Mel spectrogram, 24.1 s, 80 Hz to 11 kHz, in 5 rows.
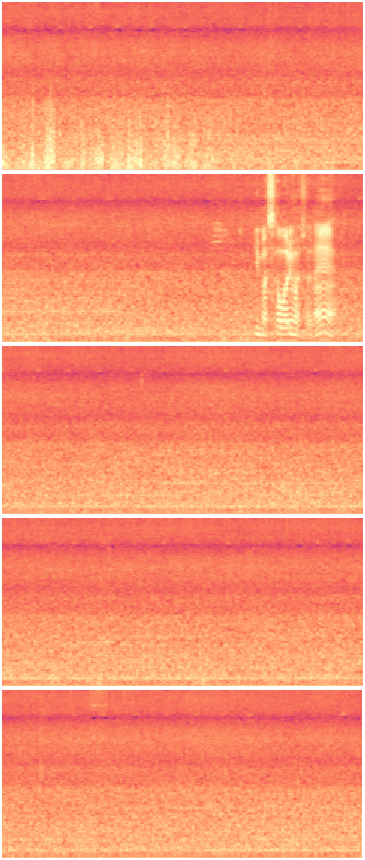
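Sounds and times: engine idling: 0:00.0 - 0:24.0.

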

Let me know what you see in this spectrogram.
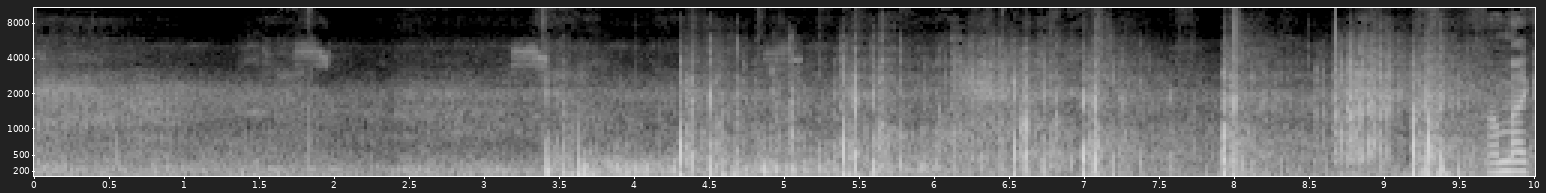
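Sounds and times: fireworks bangs and cracks: 0:03.4 - 0:10.0.

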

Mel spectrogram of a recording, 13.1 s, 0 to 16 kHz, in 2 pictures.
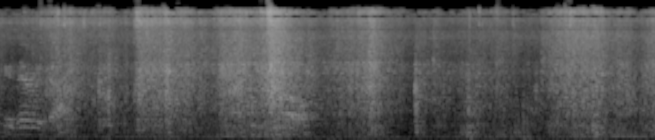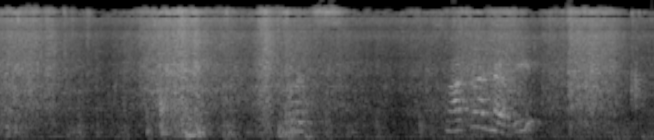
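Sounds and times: plastic bag rustling and crinkling: 0:00.0 - 0:13.0.

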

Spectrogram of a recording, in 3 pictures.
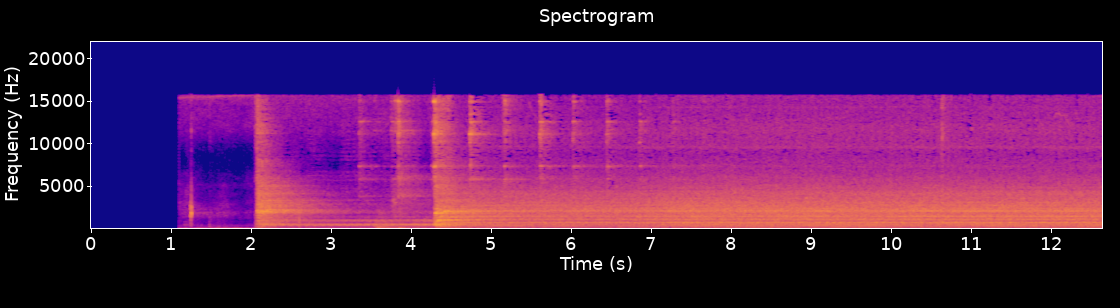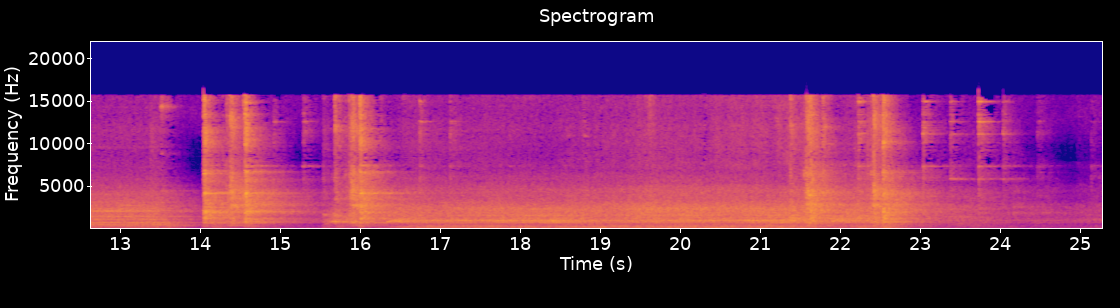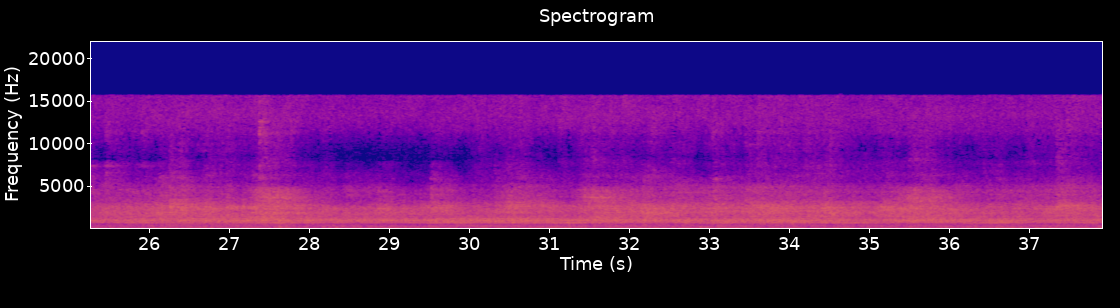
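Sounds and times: crane trolley motor whine: 0:02.0 - 0:14.0, 0:15.5 - 0:27.7
crane hoist motor running: 0:02.0 - 0:37.9.

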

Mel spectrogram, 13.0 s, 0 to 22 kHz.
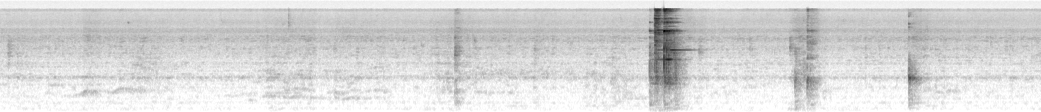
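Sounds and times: metal spoon clinking on iron pan: 0:08.1 - 0:08.8.

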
